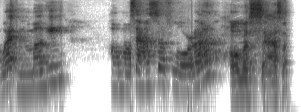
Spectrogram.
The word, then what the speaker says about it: Homosassa: Homosassa. Did I say it right? You still said Homosassal. I said Homosassa. Homosassa. What was that? No, you still are like enunciating. Homosassa. Homosassa. Whatever. You're going Sassa.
